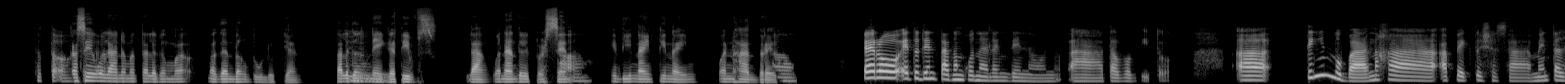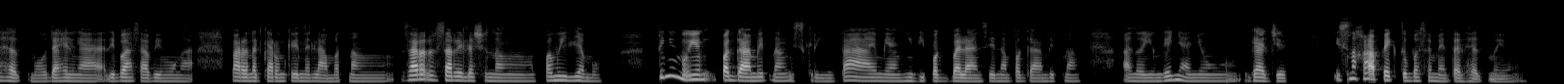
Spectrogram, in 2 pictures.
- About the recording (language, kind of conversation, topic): Filipino, podcast, Paano mo binabalanse ang oras mo sa paggamit ng mga screen at ang pahinga?
- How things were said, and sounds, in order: other background noise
